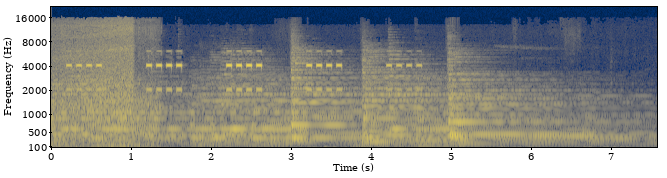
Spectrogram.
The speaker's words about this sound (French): Quand le réveil sonne, j'ai envie de le manger pour le garder tout entier. 6h30 le matin, s'habiller dans l'air gelé.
